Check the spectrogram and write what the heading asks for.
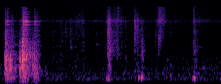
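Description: A short rush of noise lasting under a second, then four light, separate clinks of kitchenware being handled.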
